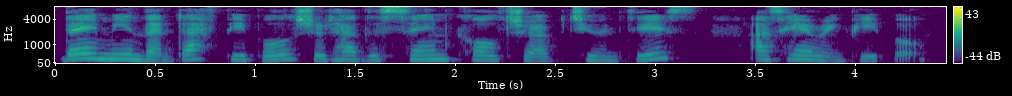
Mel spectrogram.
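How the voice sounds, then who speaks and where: A woman's voice: on the high side, fairly quick, mellow. Norwegian-accented woman giving a presentation. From Norway. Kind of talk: prepared informational presentation.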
